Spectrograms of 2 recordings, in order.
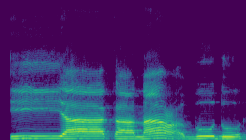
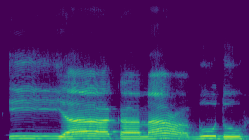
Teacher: আইনটা উচ্চারণের সময় আপনি গলার মধ্যে চাপ দিয়ে পড়বেন তাহলে আইনটা সহি শুদ্ধ উচ্চারণ হবে তাহলে কিভাবে পড়তে হবে ইয়াকা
